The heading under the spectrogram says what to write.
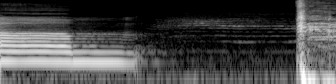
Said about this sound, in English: What a freakish meow you have. No, that's a wonderful cat. That is music to my ears to hear that cat meow.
